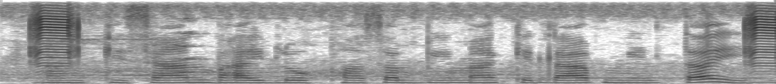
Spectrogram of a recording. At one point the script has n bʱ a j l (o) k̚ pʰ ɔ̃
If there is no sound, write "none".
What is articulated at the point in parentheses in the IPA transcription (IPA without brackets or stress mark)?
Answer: o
